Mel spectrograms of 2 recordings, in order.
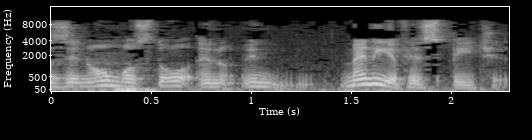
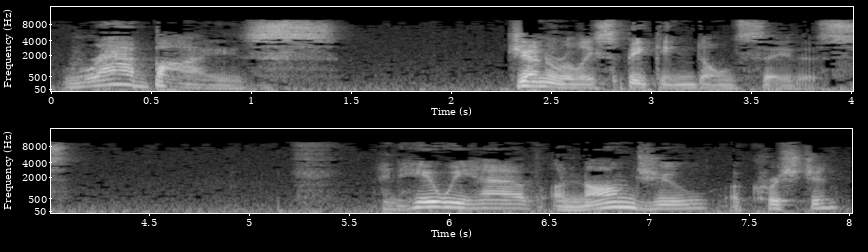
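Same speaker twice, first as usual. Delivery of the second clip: usual speaking voice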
